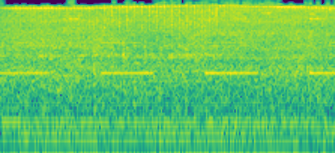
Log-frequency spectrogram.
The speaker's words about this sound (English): It's quite loud, isn't it? And there's so much going on. I can see vehicles moving about.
